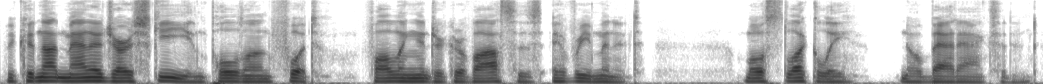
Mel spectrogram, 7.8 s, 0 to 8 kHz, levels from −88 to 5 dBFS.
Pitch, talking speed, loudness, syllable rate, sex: 105 Hz, 145 wpm, -19 LUFS, 5.6 syllables/s, male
